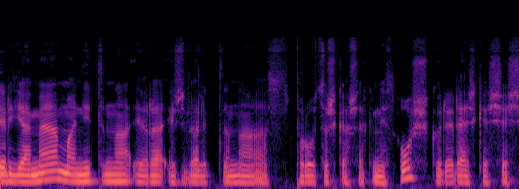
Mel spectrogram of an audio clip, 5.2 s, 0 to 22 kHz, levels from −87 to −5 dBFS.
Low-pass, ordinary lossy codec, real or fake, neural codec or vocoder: 10.8 kHz; Opus, 32 kbps; real; none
